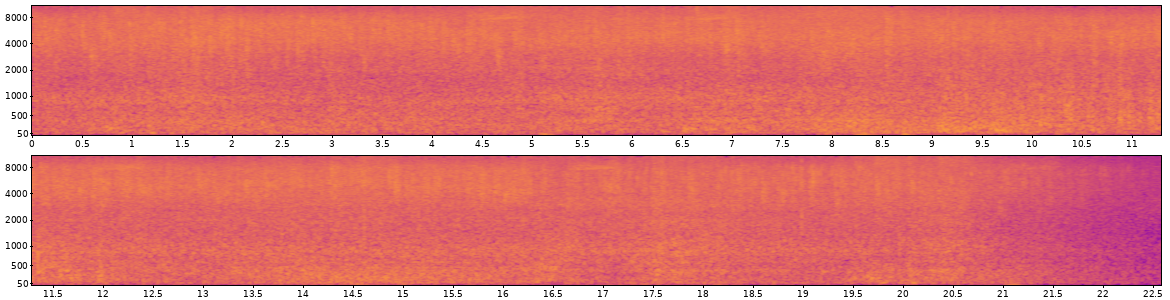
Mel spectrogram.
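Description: Small waves wash up onto the shore and break close by, in a steady rushing surge.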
